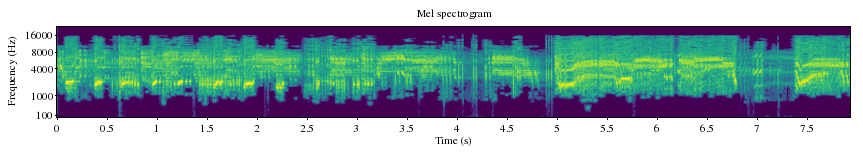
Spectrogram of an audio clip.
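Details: Swiftlet attraction call in a style popular in Sumatra: nonstop, dense, high-pitched buzzy chattering, with faint repeated lower chirps under it and a brief dip midway.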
